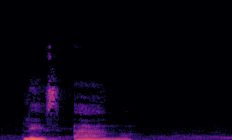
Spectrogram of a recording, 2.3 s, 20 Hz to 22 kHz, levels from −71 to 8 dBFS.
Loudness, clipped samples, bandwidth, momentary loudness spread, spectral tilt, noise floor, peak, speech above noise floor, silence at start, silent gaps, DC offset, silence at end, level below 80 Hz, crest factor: -27 LUFS; under 0.1%; 15.5 kHz; 13 LU; -5.5 dB/octave; -53 dBFS; -10 dBFS; 26 dB; 0.2 s; none; under 0.1%; 0 s; -70 dBFS; 18 dB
